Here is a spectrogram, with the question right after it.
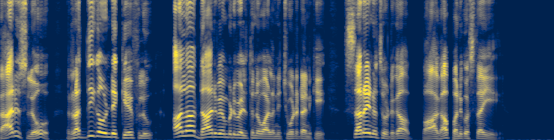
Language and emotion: Telugu, happy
